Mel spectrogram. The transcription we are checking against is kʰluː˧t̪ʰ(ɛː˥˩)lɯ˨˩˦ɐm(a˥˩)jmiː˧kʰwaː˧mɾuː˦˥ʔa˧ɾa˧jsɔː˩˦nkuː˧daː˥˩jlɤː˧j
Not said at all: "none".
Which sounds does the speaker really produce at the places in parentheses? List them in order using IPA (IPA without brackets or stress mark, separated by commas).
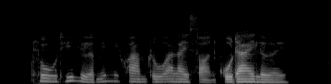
iː˥˩, a˥˩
